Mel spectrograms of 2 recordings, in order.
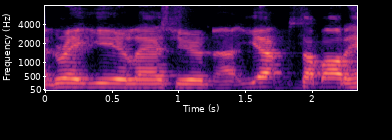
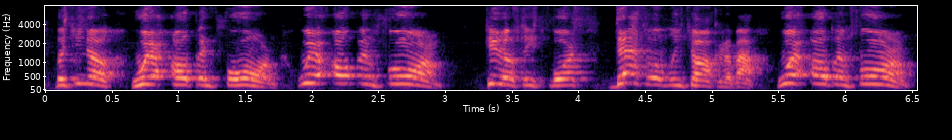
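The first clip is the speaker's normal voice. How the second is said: excited hype; 8 semitones higher than usual. Real, not acted. Hyping the open forum.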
